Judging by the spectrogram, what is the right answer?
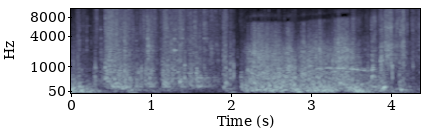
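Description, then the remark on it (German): A wooden board is wrenched out of a prison door by ponies tied to the door with halters and pulling, with loud, continuous splintering and cracking in two long bursts separated by a brief dip, sharp snaps scattered throughout. No voices. “Endlich! Ein Brett ist raus.”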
